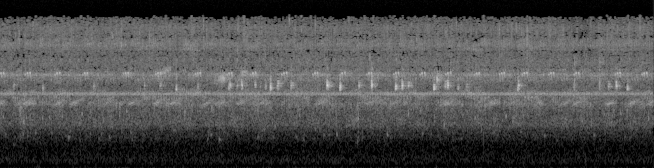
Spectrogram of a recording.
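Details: Lakeside frog chorus, many callers overlapping into an even high-pitched trill, with brief bright chirps popping out more often in the second half; no other sounds intrude on the quiet natural ambience.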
